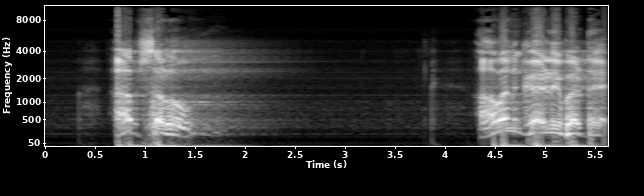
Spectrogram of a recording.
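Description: An elderly man speaks with animation into a headset microphone.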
